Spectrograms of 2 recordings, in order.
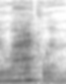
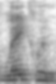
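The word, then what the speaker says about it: Lakland: I had to put another 9-volt in my Lackland. I don't know why or Lakeland. I don't know why it's pronounced Lakeland, but there's no E there.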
